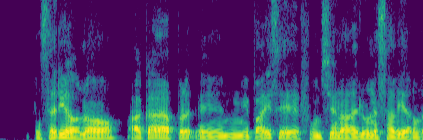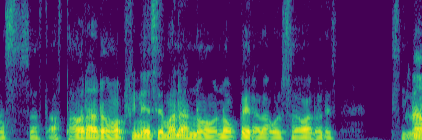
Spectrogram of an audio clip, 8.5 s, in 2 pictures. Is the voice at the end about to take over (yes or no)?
yes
